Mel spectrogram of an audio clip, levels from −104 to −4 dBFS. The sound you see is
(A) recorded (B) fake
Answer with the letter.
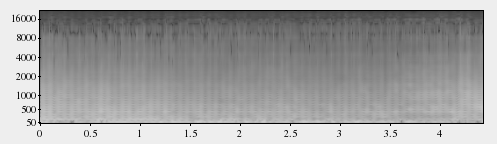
B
